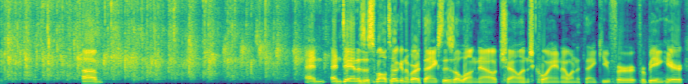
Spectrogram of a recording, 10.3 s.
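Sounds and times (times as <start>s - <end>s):
audience applause: 0.0s - 5.2s
speech: 1.2s - 1.7s, 4.6s - 10.3s.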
